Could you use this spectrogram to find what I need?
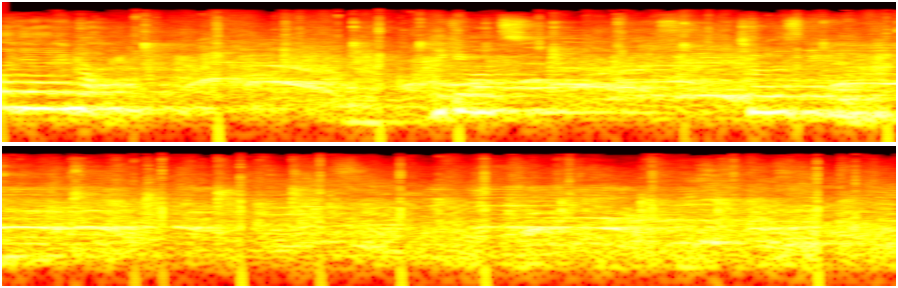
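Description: A man sings into a microphone over the band.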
